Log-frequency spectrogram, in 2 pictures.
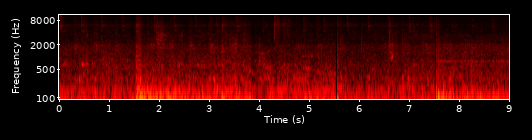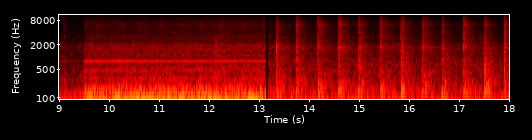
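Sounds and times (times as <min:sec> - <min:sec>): hammer striking steel: 0:07.6 - 0:18.0
pneumatic hammer droning: 0:07.6 - 0:18.0.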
